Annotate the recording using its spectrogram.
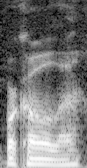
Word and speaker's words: Wirkola: Wirkola. – Spell it. – W-I-R-K-O-L-A. Wirkola. – You're adding extra letters in there. – W-I-R-K-O-L-A.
